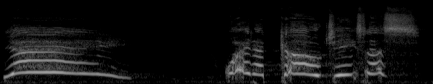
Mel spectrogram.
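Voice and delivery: very high, squealed pretend cheer; high-pitched make-believe celebration; mock crowd cheer. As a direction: cheer like a thrilled crowd, hammed-up. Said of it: "what do you think the reaction".

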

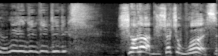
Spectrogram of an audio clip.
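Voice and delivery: hammed-up bossy big brother; mocking the brother. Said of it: "He's like".

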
